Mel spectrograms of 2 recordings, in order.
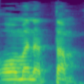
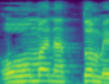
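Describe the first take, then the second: First: The middle consonant is pronounced as 'tt'. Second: The middle consonant is pronounced as 'tv'. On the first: The speaker calls it right. "ഓമനത്തം എന്ന് പറഞ്ഞാൽ മതിയാവും" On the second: The speaker calls it wrong. "ഓമനത്വം എന്ന് പറയേണ്ട കാര്യമില്ല"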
